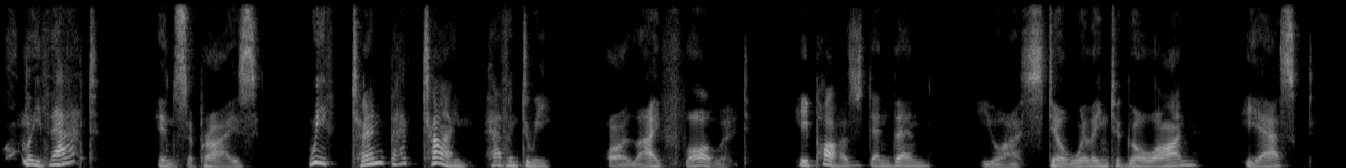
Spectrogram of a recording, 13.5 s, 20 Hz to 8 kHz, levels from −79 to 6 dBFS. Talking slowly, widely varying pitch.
Yes: slow, 130 wpm; wide, 7.3 semitones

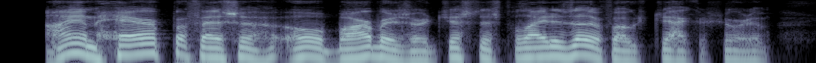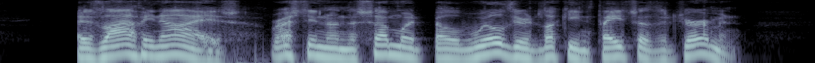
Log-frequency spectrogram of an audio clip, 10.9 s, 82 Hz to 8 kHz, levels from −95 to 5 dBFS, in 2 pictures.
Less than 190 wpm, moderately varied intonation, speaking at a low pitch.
Yes: average, 170 wpm; average, 4.6 semitones; low, 125 Hz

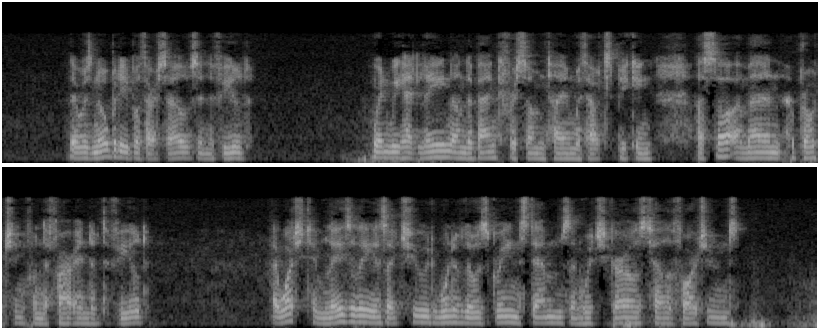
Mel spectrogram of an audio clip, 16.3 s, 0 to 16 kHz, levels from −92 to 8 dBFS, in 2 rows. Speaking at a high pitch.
No: low, 125 Hz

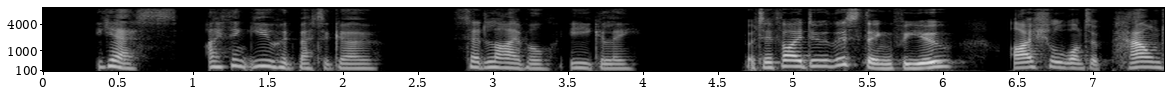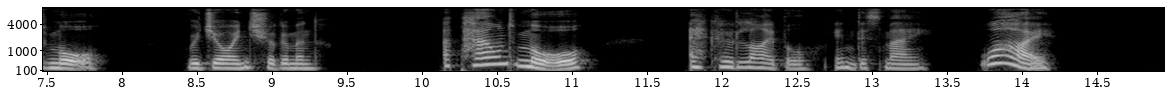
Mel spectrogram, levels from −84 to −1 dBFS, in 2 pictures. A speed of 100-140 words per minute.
Yes: slow, 135 wpm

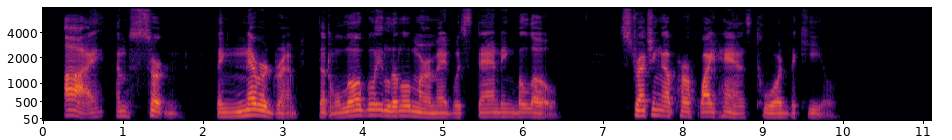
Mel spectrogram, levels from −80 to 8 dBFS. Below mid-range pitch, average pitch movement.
Yes: low, 110 Hz; average, 4.1 semitones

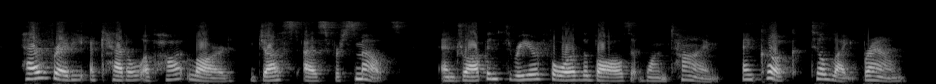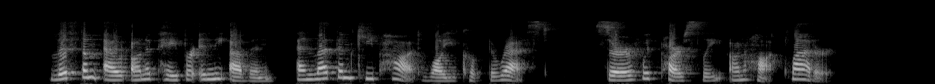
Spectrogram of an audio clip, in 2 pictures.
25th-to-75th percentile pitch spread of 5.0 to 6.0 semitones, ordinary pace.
Yes: average, 5.3 semitones; average, 175 wpm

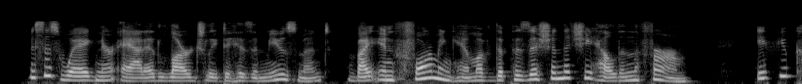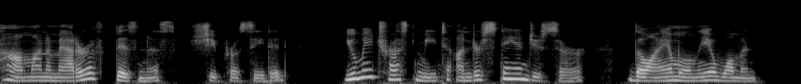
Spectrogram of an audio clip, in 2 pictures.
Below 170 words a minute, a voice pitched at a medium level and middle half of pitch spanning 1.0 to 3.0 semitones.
No: average, 160 wpm; medium, 180 Hz; average, 5.1 semitones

